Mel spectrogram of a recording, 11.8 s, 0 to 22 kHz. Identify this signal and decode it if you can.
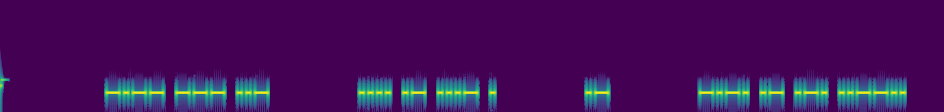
Morse code, heard as a keyed tone, about 22 wpm, 700 Hz. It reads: YOU HAVE A CAR?
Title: 3x Word-Spacing - Sentences from Top 300 Words - 22wpm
